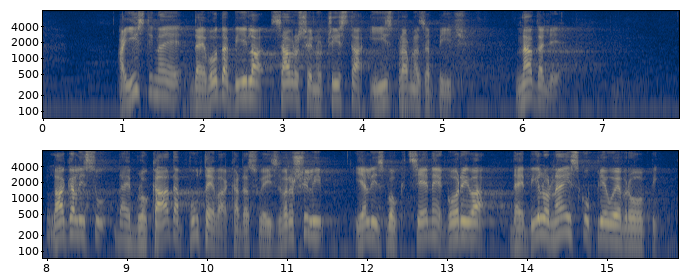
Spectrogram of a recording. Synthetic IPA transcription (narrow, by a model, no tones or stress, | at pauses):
a̰ist̪inaje̞d̪aje̞ʋo̞d̪abiːlasaʋr̩ʃe̞no̞t͡ʃist̪aiispɾaʋnazapiːt͡ɕe̥ | nad̪aʎḛ | laɡalisud̪aje̞blo̞kaːd̪apuːt̪e̞ʋa̰kad̪asujeizʋr̩ʃilije̞lizbo̞ɡt̪sjeːne̞ɡo̞ɾiʋad̪aje̞biːlo̞najiskupʎeue̞ʋɾo̞ːpi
